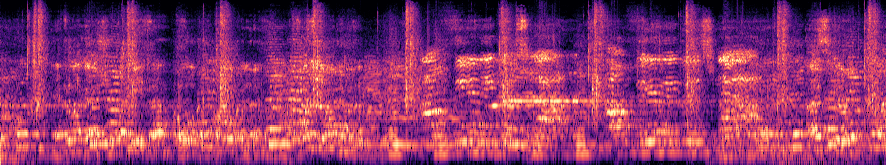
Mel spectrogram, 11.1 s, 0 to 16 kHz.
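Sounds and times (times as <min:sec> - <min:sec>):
live band: 0:00.0 - 0:11.0
man and woman singing: 0:00.0 - 0:11.0.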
